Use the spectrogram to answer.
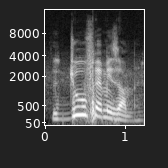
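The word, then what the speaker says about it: euphemism: consonant sound আসছে ইউ ইউফেমিজমের দেখো এটা আমরা এর যে প্রপার উচ্চারণ জুফেমিজম জু জে ইউ জুফেমিজম এরকম একটা উচ্চারণ আসছে তাহলে এটা কি হচ্ছে কনসোনেন্ট সাউন্ড তার জন্য ইটা একটা ভাওয়েল লেটার হওয়া সত্ত্বেও তার আগে আমরা কিন্তু এ বসাবো তার কারণ উচ্চারণ যেটা আসছে সেটা হচ্ছে কনসোনেন্ট সাউন্ড ঠিক আছে সাতের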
